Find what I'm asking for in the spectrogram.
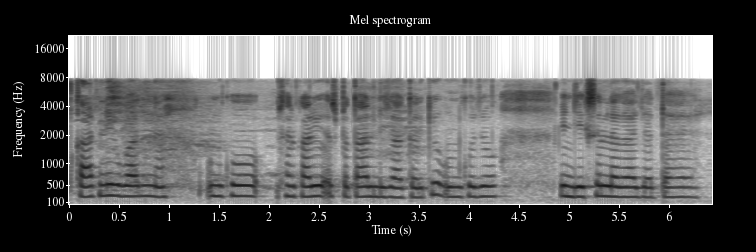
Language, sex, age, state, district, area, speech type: Urdu, female, 30-45, Bihar, Khagaria, rural, spontaneous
